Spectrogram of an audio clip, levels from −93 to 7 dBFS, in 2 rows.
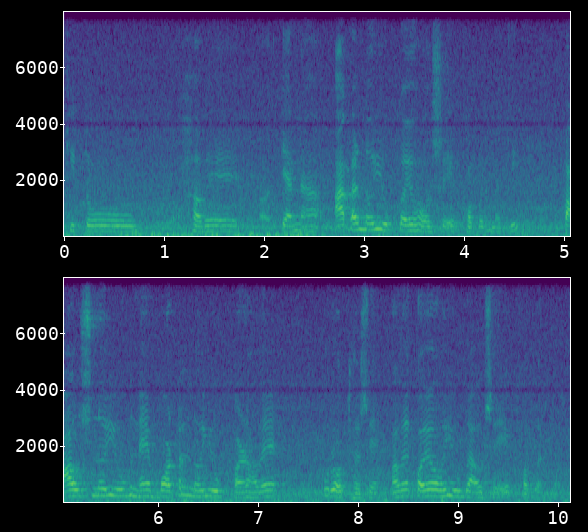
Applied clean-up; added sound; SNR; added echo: none; none; none; none.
